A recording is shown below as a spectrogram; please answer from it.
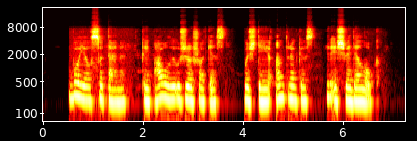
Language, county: Lithuanian, Tauragė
